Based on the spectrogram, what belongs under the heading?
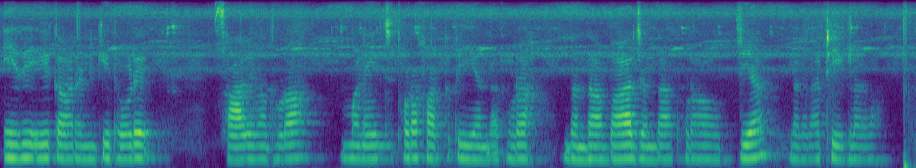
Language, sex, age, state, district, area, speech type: Dogri, female, 30-45, Jammu and Kashmir, Reasi, rural, spontaneous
